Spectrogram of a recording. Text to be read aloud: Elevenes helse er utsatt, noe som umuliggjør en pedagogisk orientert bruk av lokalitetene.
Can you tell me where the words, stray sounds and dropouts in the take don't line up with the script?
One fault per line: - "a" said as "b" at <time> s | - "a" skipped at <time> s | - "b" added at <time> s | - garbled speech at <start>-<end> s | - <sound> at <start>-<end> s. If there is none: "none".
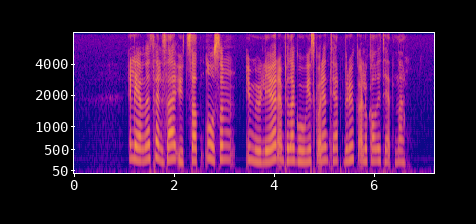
none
